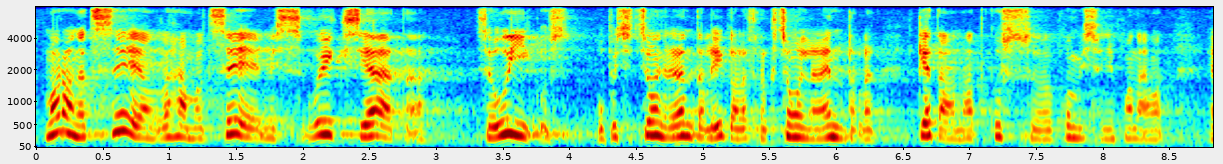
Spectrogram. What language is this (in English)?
Estonian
